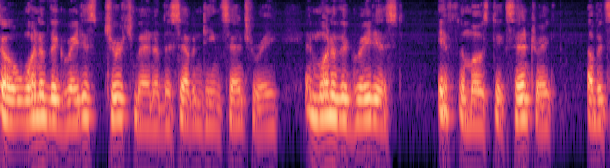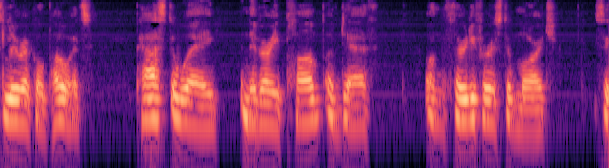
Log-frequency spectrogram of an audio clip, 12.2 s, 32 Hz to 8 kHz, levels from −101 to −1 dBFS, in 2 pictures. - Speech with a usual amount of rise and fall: Yes, average, 3.1 semitones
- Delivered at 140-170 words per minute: No, average, 180 wpm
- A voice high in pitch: No, medium, 150 Hz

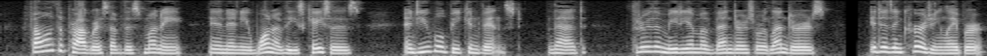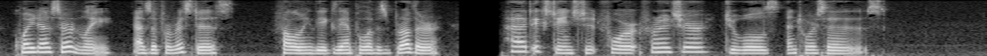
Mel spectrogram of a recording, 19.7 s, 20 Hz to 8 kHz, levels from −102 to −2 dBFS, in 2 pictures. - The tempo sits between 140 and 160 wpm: Yes, average, 150 wpm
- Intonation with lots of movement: No, average, 4.6 semitones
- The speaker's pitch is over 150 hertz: Yes, medium, 185 Hz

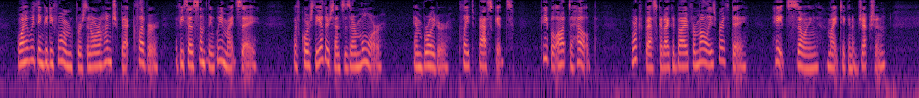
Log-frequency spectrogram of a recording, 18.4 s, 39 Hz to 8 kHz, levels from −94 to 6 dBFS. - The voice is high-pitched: Yes, high, 235 Hz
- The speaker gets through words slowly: No, average, 145 wpm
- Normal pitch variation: Yes, average, 3.9 semitones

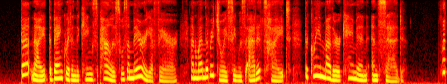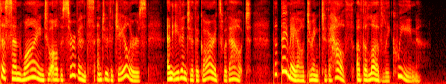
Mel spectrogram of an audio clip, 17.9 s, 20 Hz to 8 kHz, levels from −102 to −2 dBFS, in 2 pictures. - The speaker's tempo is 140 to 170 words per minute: No, average, 195 wpm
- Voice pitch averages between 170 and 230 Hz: Yes, high, 190 Hz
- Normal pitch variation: No, wide, 6.5 semitones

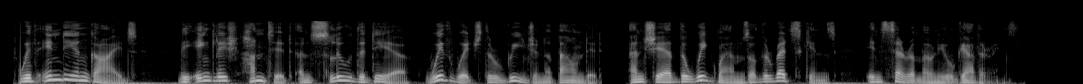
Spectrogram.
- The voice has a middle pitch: No, low, 110 Hz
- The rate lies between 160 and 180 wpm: No, average, 140 wpm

